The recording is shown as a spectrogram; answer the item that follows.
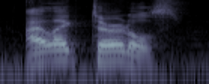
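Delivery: put-on high, childlike voice of a young kid. Asking a question from the speaker's brother, doing the 'I like turtles' kid impression. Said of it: "That was my best impression of the I like turtles kid".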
